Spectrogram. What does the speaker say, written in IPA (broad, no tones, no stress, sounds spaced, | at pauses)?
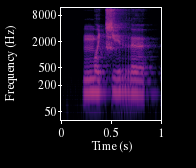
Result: ŋʷ e t͡ɕ i r ɘ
